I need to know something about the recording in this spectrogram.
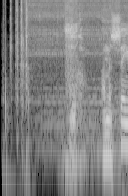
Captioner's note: keys clicking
